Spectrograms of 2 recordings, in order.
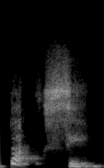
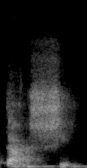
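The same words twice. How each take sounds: First: Táxi said with a ks sound; the way táxi is really said; táxi with a clear ks; right pronunciation. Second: Taxi said without the ks sound; the way taxi is not said; wrong pronunciation. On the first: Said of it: "eu falo táxi". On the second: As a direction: taxi as a mistaken reading. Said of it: "eu não falo taxi". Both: Shown as a demonstration.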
